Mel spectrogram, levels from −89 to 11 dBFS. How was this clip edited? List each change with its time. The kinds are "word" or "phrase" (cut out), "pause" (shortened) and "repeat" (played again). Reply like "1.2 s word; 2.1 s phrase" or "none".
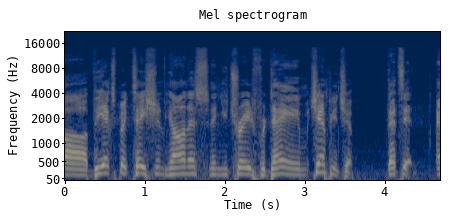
1.3 s word; 1.8 s word; 3.1 s word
